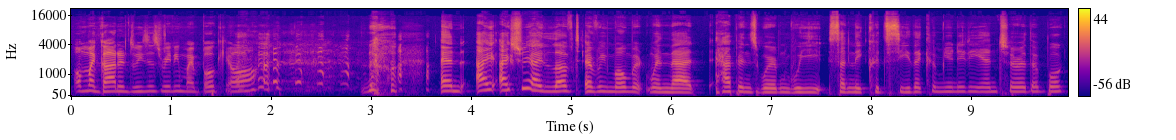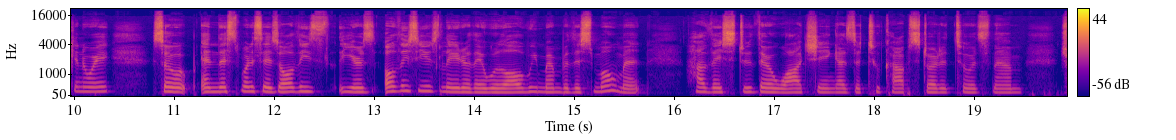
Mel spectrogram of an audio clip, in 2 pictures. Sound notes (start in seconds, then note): 1.7 audience laughs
